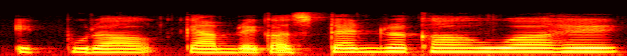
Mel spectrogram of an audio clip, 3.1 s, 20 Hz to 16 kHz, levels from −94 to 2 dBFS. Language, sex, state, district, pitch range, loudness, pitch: Hindi, female, Madhya Pradesh, Bhopal, 195-220 Hz, -14 LUFS, 210 Hz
